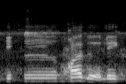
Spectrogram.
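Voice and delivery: "قبلك" with a bouncing vowelless b, qab-lik; qalqala on ba. Shown as a demonstration. Teacher correcting a reciter, "قبلك" with bounced still ba. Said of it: "خلي الحرف المقلقل ساكنا".

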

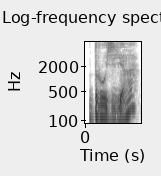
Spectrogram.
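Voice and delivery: astonished query; incredulous question. A narrator's reading. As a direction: echo the word in disbelief. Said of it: "удивлённо вскинула идеальные дуги бровей".

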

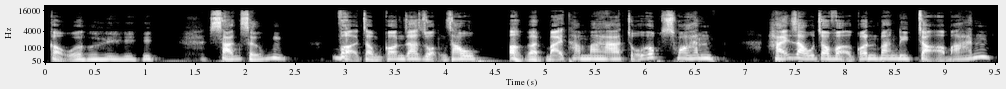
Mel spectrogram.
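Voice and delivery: high-pitched tearful wail; choked sobbing. Acted. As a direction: wail out a desperate plea through acted sobs. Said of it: "khóc nghẹn ngào". (giọng khóc nghẹn ngào)

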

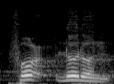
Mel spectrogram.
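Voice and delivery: فعلل split loudly as fu'...lu-lun; pattern demo. Shown as a demonstration. Teacher models the second pattern, loud and split by syllable. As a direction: say فعلل with u on fa and lam. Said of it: "بضم الفاء واللام".

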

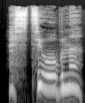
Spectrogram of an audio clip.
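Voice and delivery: ordinary delivery

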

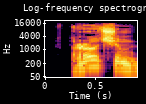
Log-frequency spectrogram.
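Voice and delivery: plain reading voice

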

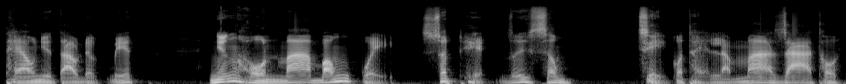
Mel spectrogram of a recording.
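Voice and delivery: low ominous sorcerer voice; ominous old master. Acted. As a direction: warn of the river ghost darkly. Master explains the ghost.

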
